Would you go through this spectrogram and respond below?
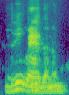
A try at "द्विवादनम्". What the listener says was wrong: द्वे नास्ति, द्विवादनम्।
